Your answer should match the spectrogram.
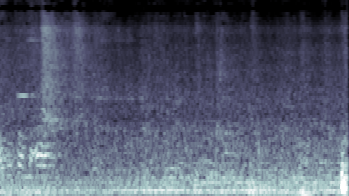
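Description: Supermarket ambience: a steady low hum with faint background voices.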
